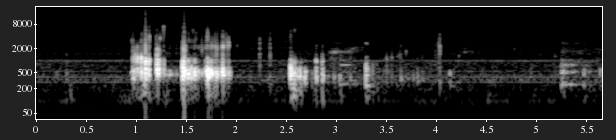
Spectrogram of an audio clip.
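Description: Loud bursts of gurgling, squeaky stomach growling that fade into softer rumbles, active bowel sounds linked to irritable bowel syndrome.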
